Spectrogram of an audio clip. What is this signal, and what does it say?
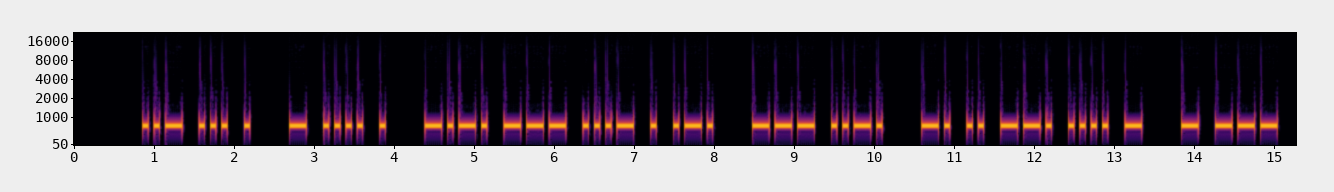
Morse code, heard as a keyed tone, about 17 wpm, 700 Hz. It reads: USE THE COVER OF NIGHT TO
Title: Sentences from Top 1000 Words - Review Part 1 - 17wpm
